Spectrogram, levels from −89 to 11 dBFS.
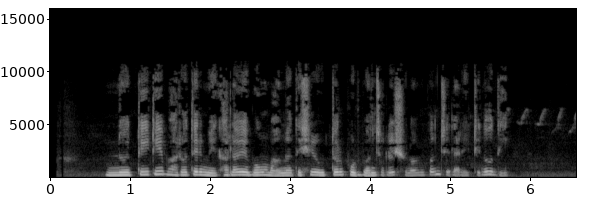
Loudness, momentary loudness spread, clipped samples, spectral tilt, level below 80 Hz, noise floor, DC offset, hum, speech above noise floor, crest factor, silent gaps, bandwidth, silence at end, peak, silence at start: -26 LUFS; 9 LU; under 0.1%; -4.5 dB/octave; -78 dBFS; -58 dBFS; under 0.1%; none; 32 dB; 16 dB; none; 10.5 kHz; 0.85 s; -10 dBFS; 0.7 s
